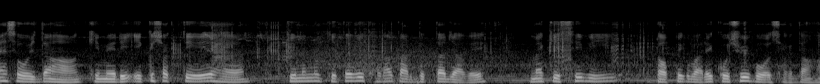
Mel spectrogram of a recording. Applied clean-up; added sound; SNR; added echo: none; Squeak + Car passing by; 20 dB; none.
